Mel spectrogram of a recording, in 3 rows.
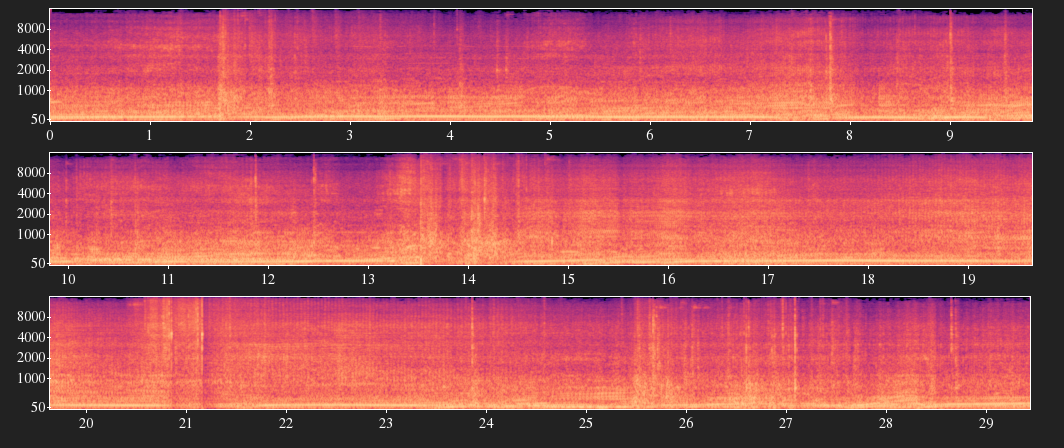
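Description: Inside the cab of a full-size Ford demolition-derby car, its 4.6-litre V8 revs up and drops back again and again as the car accelerates, backs up and charges. Two sharp crashes cut through, one about 14 seconds in and another about 21 seconds in.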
